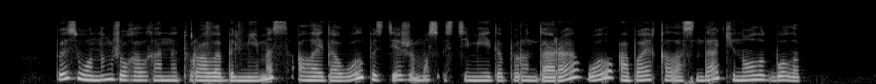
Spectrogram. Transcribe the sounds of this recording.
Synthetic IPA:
b̥ɪzwo̞nəɴʒo̞ʁɑlˠʁɑnət̪ʰuɾʔɑlˠəbɪlme̞jmɪz̥ɑlˠɑjd̪ɑwo̞lˠbɪzd̪e̞ʒʊməsɪst̪e̞me̞jd̪ɪbʊɾənd̪ɑɾʔəwo̞lˠɑbɑjqʰɑlˠɑsənd̪ɑkʲʰino̞lˠo̞k̚bo̞lˠəp̚

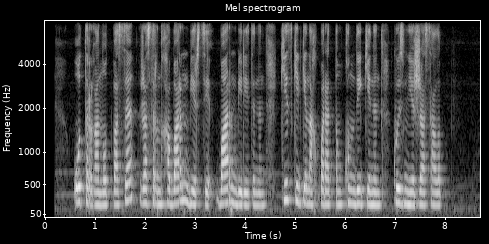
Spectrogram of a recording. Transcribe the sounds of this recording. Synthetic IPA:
wʔo̞t̪əɾʁɑnwo̞t̪̚bɑsəʒɑsəɾəɴχɑbɑɾənbe̞ɾse̞bɑɾənbe̞ɾe̞t̪ɪnɪŋkʲʰe̞zkʲʰe̞lɡʲe̞nɑq̚pɑɾɑt̪ːəɴqʰʊnd̪əe̞kʲe̞nɪŋkʲʰɵzɪne̞ʒɑsɑlˠəp̚

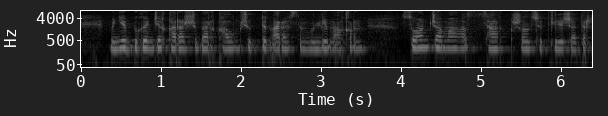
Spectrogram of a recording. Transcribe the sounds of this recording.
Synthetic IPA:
mɪne̞bʏɡʲɪnd̪e̞qʰɑɾʔɑʃəbɑɾqʰɑlˠəɴʃʏk̚t̪ɪŋʔɑ̰ɾɑsəmʏld̪emɑqəɾən | so̞nʃɑmɑʁəzsɑq̚ʒ̥əlˠʃəp̚kʲʰe̞le̞ʒɑt̪əɾ

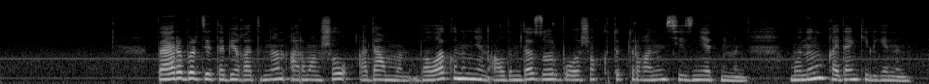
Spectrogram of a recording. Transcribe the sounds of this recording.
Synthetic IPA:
b̥æɾɪbɪɾd̪e̞t̪ʰɑbijʁɑt̪əmnɑnɑɾmɑnʃəlˠɑd̪ɑmːənbɑlˠɑkʲʰʏnɪmne̞nʔɑ̰lˠd̪əmd̪ɑzo̞ɾbo̞lˠɑʃɑq̚kʲʰʏ̥t̪ɪp̚t̪ʰʊɾʁɑnənse̞zɪne̞t̪ɪnmɪn | mʊnəɴqʰɑjd̪ɑŋkʲʰe̞lɡʲe̞nɪn

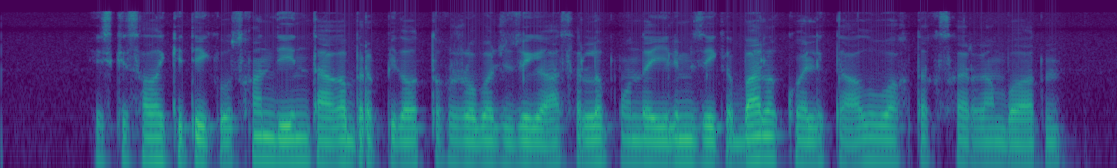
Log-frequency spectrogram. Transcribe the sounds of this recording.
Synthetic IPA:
eskʲe̞sɑlˠɑp̚kʲʰe̞t̪ekwo̞səʁɑnd̪e̞jɪnt̪ʰɑʁəbɪɾpʰʲilˠo̞t̪ːəqʒo̞bɑʒʏze̞ɡʲeɑsəɾəlˠəpwo̞nd̪ɑje̞lɪmɪzd̪e̞kʲɪbɑɾlˠəq̚kʲʰʉælɪk̚t̪ɪɑlˠuwɑqə̥t̪ːəqʰə̥sqɑɾʁɑnbo̞lˠɑt̪ən

